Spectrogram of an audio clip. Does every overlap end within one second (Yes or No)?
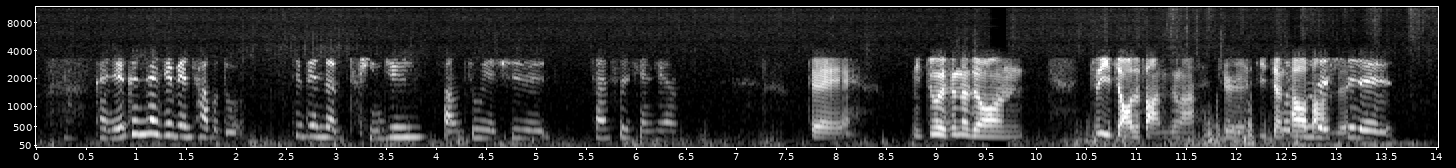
No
